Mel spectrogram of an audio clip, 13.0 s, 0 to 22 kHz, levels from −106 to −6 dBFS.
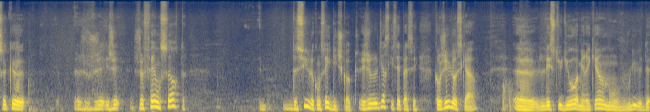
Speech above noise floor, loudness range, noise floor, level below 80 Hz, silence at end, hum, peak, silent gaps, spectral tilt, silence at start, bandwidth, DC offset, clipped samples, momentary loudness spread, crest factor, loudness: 36 dB; 4 LU; -48 dBFS; -50 dBFS; 0 s; none; 0 dBFS; none; -6.5 dB/octave; 0 s; over 20 kHz; under 0.1%; 0.4%; 18 LU; 12 dB; -12 LUFS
